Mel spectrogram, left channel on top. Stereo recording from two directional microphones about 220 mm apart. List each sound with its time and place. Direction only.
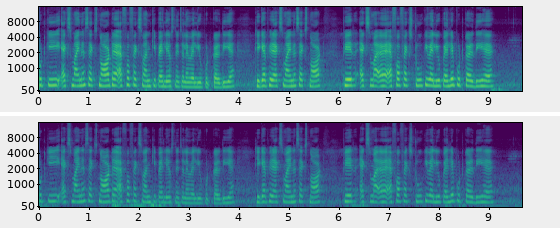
0.0 s a woman's voice: 20° left (ahead or behind)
